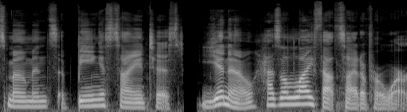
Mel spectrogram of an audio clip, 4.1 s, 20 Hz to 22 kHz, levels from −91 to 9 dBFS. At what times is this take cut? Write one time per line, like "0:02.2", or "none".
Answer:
0:02.0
